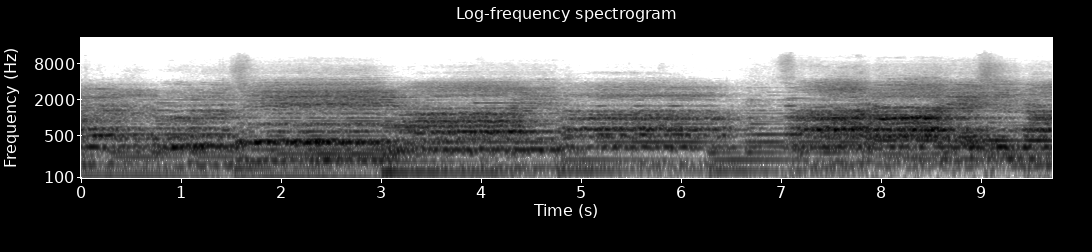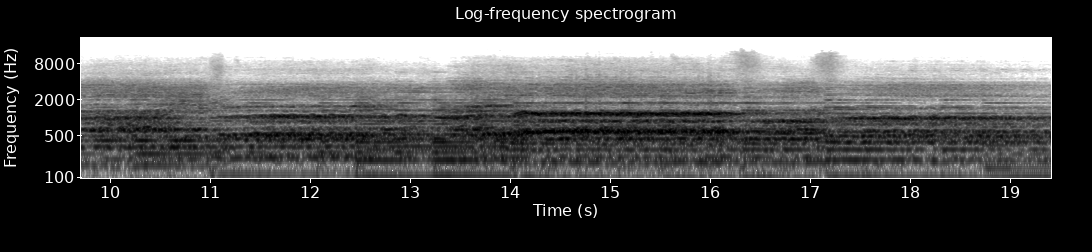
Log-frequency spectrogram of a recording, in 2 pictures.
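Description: A mixed men's and women's church choir singing a slow Korean-language sacred anthem in sustained chords. The sound eases off briefly about a third of the way in, then builds to its loudest near the end.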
